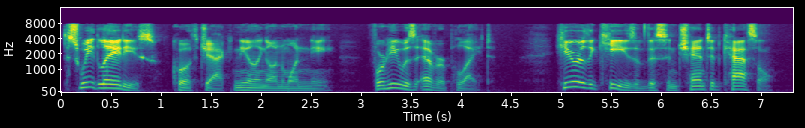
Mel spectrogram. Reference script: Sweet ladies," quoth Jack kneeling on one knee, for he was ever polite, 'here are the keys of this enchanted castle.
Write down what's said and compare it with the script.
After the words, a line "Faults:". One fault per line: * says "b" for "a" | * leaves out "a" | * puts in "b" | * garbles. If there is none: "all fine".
Sweet ladies," quoth Jack kneeling on one knee, for he was ever polite, 'here are the keys of this enchanted castle.
Faults:
all fine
